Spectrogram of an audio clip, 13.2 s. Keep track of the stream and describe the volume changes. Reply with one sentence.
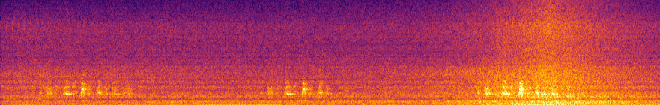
The volume of the stream goes up.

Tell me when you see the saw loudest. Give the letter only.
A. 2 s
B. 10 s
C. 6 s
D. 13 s
B.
